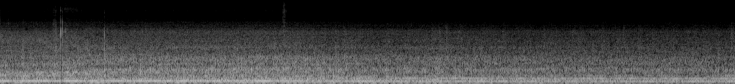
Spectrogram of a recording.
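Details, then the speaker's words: 1970s Galaxy Turbo Stream 20-inch three-speed box fan on test run: steady low fan hum with faint uneven light rattle; guard cage loose because its screws haven't been tightened yet. "Got a little cage rattle. I haven't tightened any screws or anything up on it."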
